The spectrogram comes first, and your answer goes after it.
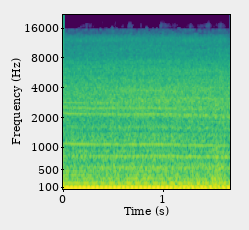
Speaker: That was a nice cold start though, huh?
